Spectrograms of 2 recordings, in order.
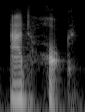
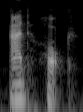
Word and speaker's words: ad hoc: phrase ad hoc basis the pronunciation is quite easy but the C is hard so it's pronounced ad hoc ad hoc some examples we'll deal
